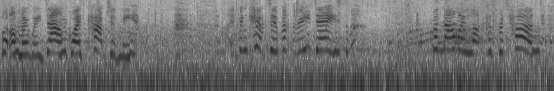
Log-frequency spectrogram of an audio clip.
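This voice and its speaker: An actress playing a young fox-spirit princess in a fantasy game, plaintive, beseeching and halting, earnest yet crafty. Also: female voice, extremely high pitch, background noise. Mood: pleading, desperate. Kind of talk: video game fantasy acting.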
